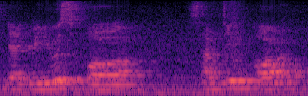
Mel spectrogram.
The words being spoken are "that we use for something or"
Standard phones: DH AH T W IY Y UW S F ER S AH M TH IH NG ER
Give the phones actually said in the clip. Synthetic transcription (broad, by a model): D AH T W IY Y UW S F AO S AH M T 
